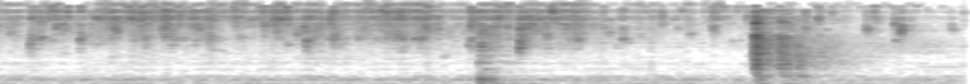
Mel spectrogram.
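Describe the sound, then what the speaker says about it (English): Water runs and splashes steadily from a tap over yogurt in a strainer, with two brief louder splashes near the end. "I'm just gonna pour a little bit of water over this"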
